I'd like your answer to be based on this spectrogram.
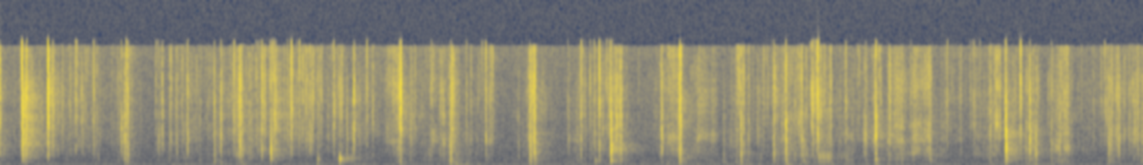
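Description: A single paper-and-foil laminated instant soup sachet filled with dry powder is rolled up tightly between fingertips with long nails, crinkling and crushing it. Quiet, bright, dry crackles and tearing-like rustles come in a steady stream of sharp, short bursts with almost no low end.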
